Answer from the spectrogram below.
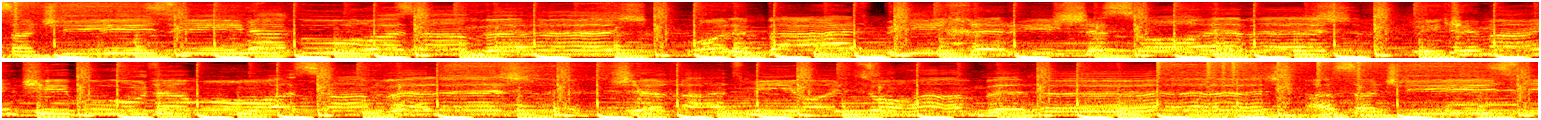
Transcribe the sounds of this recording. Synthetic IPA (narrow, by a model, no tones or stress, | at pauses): æsænt͡ʃʰizinæɡuːæzæmbeɦeʃmɔːlebæd̪̚biːχeɾiːʃesɒːhebeʃʔiːkʰemænkʰiːbuːd̪æmoæsæmbeɾeʃt͡ʃʰeɣæt̪mijɒːjt̪ʰoɦæmbeɦe | ʃʔæsænt͡ʃʰiz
